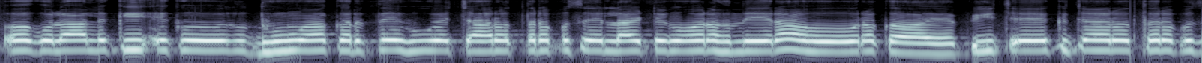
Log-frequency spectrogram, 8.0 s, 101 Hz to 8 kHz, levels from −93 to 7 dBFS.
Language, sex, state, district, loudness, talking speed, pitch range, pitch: Hindi, male, Bihar, Jamui, -10 LUFS, 165 wpm, 235-245 Hz, 245 Hz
